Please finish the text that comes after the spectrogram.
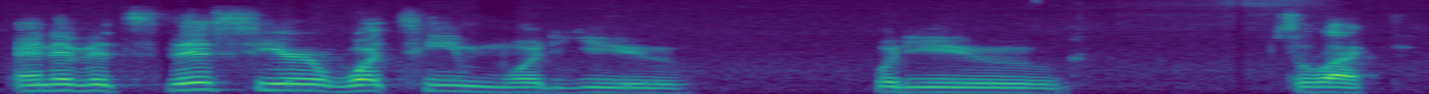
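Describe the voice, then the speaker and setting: A man's voice: medium pitch, slow pace, dry recording. A man hosting a casual live sports interview as a podcast host, on slightly dull lo-fi audio.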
